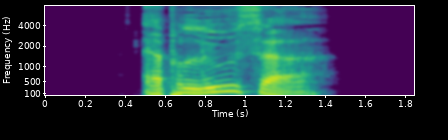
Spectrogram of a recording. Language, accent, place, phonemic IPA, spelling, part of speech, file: German, Germany, Berlin, /ɛ.pə.ˈluː.sa/, Appaloosa, noun, De-Appaloosa.ogg
- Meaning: appaloosa / Appaloosa (horse breed)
